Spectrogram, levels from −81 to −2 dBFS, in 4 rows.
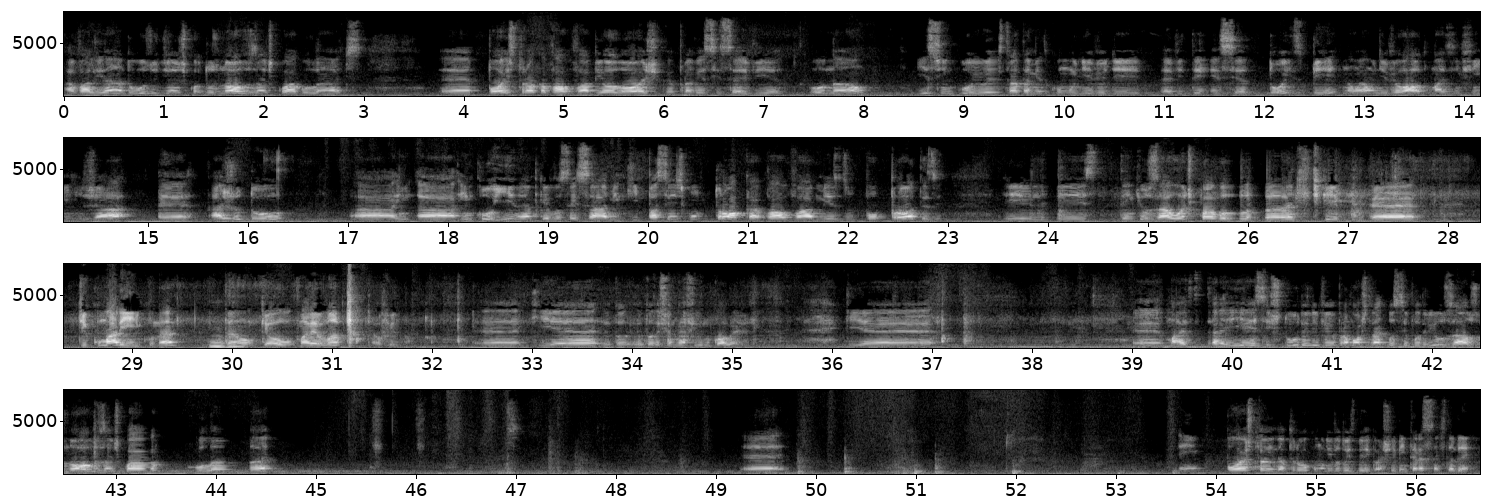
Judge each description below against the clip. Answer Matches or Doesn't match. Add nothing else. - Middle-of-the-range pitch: Doesn't match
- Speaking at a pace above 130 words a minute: Doesn't match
